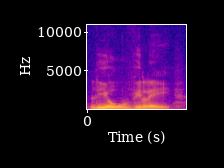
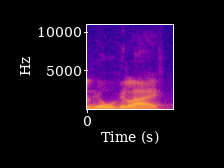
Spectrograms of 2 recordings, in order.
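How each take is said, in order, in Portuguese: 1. O nome é lido com sons portugueses. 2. O nome é lido com sons de estilo latino. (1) "vamos falar do, no português" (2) "eu acho que é Liouvillei, né, que é a pronúncia correta"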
